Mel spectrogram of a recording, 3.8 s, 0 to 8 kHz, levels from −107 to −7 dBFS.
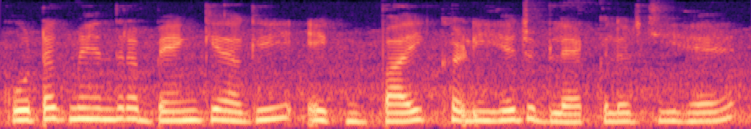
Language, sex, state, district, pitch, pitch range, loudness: Hindi, female, Uttar Pradesh, Lalitpur, 220 Hz, 200-235 Hz, -15 LUFS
